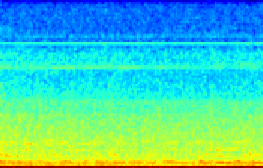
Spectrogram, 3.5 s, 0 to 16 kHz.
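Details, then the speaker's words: Cessna 172 engine on its run-up at 1700 rpm after a carburettor install and oil change: smooth, steady low drone with no misses; oil pressure good, oil temperature up slightly, magneto checks good. "it sounds so smooth full pressure is good"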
